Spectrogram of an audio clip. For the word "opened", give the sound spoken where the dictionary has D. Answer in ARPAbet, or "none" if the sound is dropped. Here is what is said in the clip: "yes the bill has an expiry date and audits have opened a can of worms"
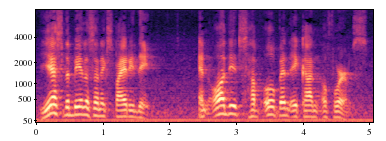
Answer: D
